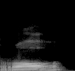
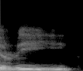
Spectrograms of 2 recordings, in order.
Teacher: We say Re when it had the kasra. So I have Ra, heavy letters, and the mouth is full of air. Then I see Re, and this is a light letter.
